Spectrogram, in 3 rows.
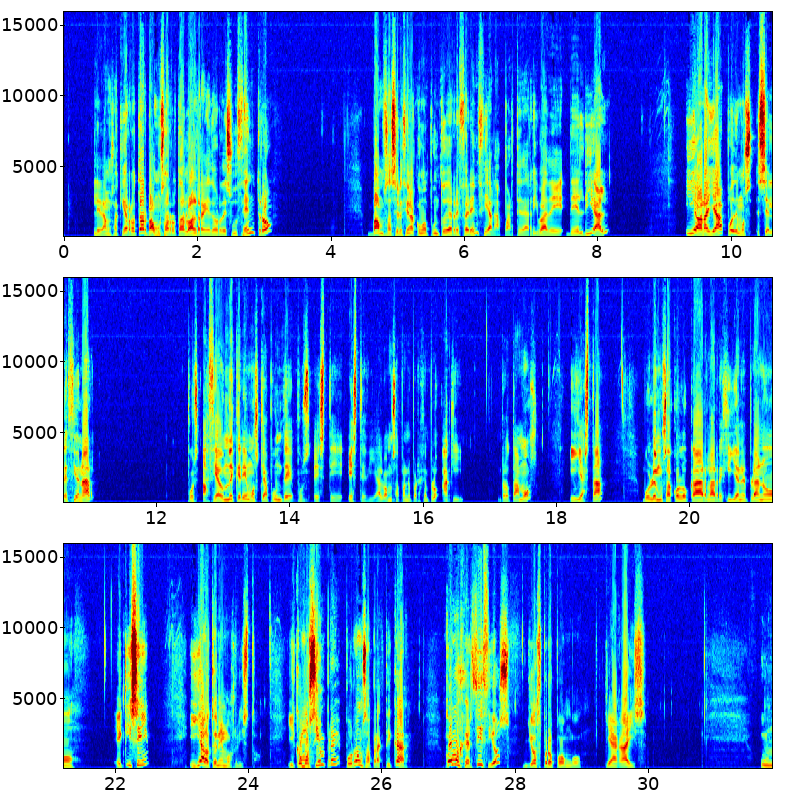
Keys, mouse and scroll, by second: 0.6 click, 3.9 click, 5.6-6.3 scroll up 2, 8.7 click, 16.2 click, 17.4-17.8 scroll down 2, 18.3 scroll down 2, 19.5 click, 21.4 click, 27.3 click.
